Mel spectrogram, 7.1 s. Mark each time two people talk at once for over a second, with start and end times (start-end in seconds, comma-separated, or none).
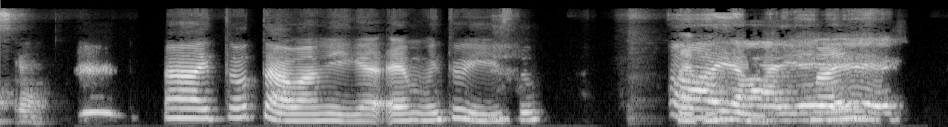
5.1-6.5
